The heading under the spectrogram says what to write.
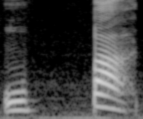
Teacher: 오와 아 모음 사이에서 오빠 된소리가 났고요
